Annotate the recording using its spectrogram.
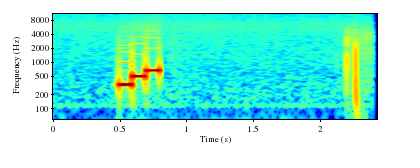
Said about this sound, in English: touch tone pad test. 1, 2, 3. The 850's audio delay line mutes your squelch tails and touch tone commands through your repeater.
